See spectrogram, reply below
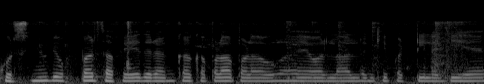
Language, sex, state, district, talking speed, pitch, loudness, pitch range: Hindi, male, Bihar, Bhagalpur, 210 wpm, 155 Hz, -40 LUFS, 155-160 Hz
